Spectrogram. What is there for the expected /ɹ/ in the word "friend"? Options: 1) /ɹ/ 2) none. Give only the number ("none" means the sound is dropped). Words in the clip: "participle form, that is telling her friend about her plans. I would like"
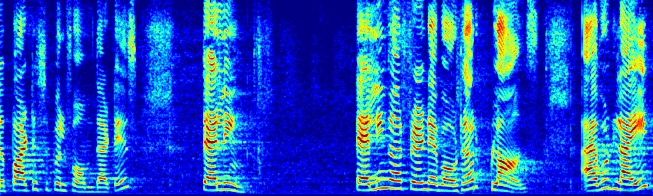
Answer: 1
